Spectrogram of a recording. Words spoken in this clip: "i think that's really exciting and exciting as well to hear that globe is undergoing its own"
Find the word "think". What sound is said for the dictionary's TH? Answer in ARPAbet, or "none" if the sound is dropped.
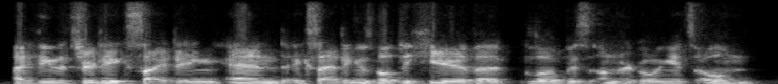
TH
